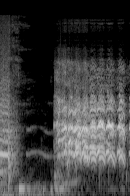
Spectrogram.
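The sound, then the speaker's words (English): The cartoon character Keitro's signature scream: a loud, shrill, warbling cartoon-style scream bursts out and holds for over a second, preceded by a brief vocal sound and a short thin tone. “I love how the Keitro scream has become a meme, yet he only did it once in the second episode.”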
